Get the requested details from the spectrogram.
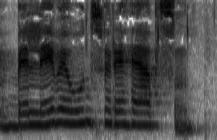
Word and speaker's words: Belebe unsere Herzen: Y diga, así, enséñanos cómo se dice Aviva Nuestros Corazones en alemán. – Se dice Belebe unsere Herzen.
